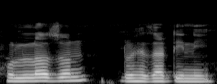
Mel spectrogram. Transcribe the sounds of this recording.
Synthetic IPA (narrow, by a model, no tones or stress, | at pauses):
hulːɔzunduɦɛzaɹtini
